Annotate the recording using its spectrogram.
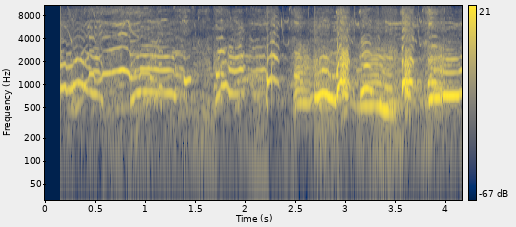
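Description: Several harnessed sled dogs yelping and whining at once: overlapping high cries that slide up and down in pitch.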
